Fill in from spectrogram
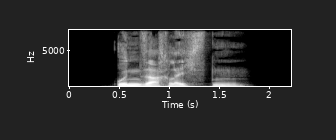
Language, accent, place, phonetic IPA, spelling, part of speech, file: German, Germany, Berlin, [ˈʊnˌzaxlɪçstn̩], unsachlichsten, adjective, De-unsachlichsten.ogg
- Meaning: 1. superlative degree of unsachlich 2. inflection of unsachlich: strong genitive masculine/neuter singular superlative degree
